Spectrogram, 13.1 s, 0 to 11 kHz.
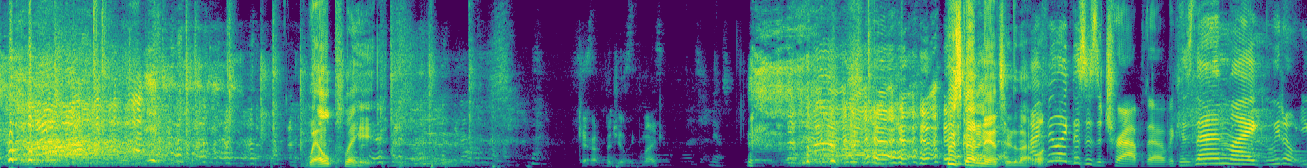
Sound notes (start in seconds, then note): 0.0 everyone laughing; 7.6 audience chuckling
